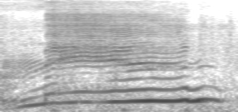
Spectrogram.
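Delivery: high, loud, drawn-out whine; exasperated whine. Real, not acted. Gamer unable to afford the gun, high exasperated whine. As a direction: whine it high, then let it fall.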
